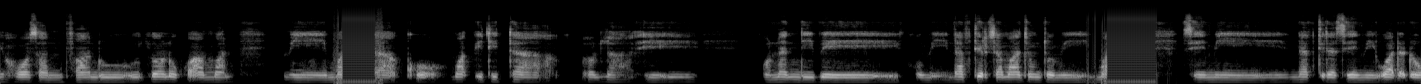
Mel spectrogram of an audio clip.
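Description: At 3.33 s and again at 10.86 s, the speech drops out from an intermittent contact, where a loose plug or cable briefly breaks the signal path. The line stays open for about 0.33 s the first time and about 0.49 s the second, with crackle at each break and remake and faint hiss in between. On a waveform, the envelope collapses to a thin noise floor between sharp spikes. On a spectrogram, the speech bands vanish, and broadband vertical streaks mark the edges.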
